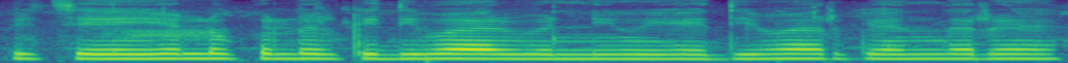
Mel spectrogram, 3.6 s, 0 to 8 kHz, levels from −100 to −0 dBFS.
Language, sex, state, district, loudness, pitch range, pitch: Hindi, female, Rajasthan, Jaisalmer, -15 LUFS, 215-220 Hz, 220 Hz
